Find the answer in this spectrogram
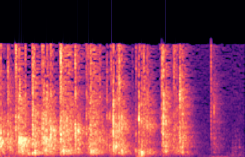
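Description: Audience clapping, a dense patter of many hands that fades out near the end.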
